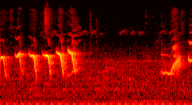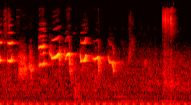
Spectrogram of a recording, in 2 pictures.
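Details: Female Indian ringneck parakeet outdoors eating grass among many birds; a fast run of about six sharp harsh notes, a brief lull, then an irregular chatter of squawky notes fading out.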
